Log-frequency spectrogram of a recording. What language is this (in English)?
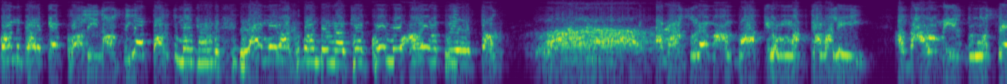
Hindi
